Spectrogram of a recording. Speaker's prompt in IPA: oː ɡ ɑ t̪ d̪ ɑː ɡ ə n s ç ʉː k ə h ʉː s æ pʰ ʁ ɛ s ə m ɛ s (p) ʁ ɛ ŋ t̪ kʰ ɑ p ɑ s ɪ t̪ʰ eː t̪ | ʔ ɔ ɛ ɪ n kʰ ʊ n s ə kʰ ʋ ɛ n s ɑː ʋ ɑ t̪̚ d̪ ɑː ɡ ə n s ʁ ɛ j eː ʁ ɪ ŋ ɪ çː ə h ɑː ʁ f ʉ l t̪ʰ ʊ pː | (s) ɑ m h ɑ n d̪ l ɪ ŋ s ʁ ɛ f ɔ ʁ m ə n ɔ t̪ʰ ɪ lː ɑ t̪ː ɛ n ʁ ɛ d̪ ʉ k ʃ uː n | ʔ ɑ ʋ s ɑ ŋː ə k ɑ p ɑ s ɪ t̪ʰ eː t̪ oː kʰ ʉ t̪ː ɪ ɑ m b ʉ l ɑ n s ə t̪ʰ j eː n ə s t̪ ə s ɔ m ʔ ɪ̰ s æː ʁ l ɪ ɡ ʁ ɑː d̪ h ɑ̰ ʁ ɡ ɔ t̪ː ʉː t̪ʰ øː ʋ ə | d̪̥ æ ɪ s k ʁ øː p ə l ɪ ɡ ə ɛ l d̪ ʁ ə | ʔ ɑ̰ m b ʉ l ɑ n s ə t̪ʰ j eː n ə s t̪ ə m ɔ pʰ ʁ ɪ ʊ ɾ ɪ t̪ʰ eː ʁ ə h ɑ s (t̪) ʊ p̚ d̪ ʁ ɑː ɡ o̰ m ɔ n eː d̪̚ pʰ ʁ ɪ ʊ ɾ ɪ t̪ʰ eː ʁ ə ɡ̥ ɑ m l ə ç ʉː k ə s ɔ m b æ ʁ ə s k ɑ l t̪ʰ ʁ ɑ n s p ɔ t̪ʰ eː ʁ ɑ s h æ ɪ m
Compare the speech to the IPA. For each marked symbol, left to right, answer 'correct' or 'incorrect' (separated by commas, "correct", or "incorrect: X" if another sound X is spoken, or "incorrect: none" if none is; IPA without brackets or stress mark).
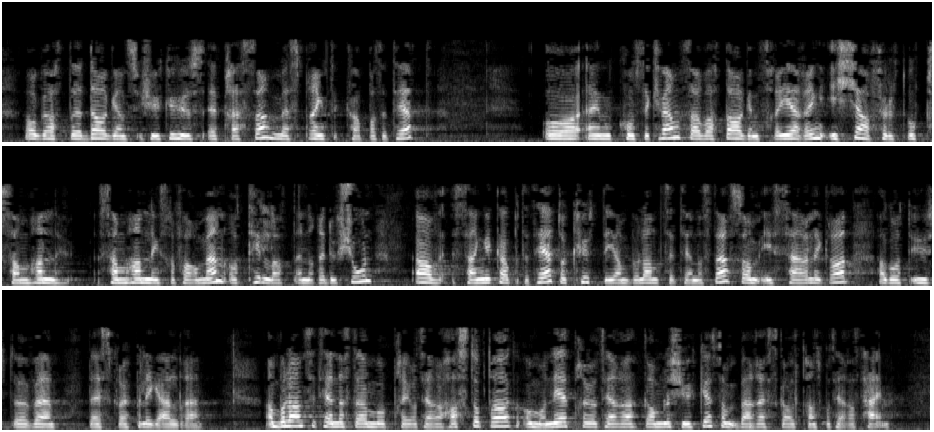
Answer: correct, correct, correct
